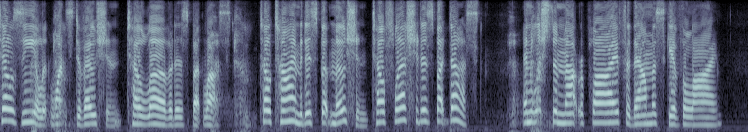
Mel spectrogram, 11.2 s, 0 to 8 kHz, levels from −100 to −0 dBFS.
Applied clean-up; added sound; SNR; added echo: neural separator model SepFormer DNS4.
